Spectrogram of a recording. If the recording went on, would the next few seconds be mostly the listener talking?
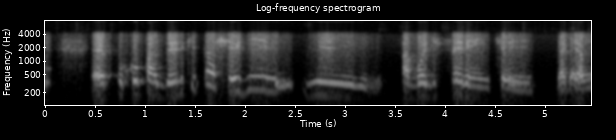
No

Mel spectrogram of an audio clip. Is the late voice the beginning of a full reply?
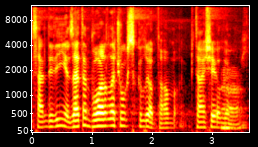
No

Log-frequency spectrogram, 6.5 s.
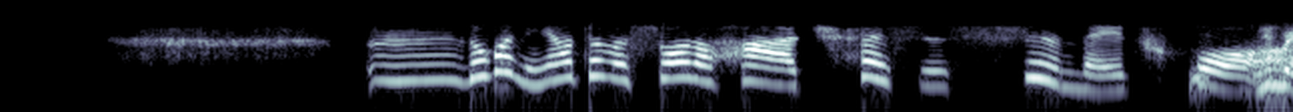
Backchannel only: No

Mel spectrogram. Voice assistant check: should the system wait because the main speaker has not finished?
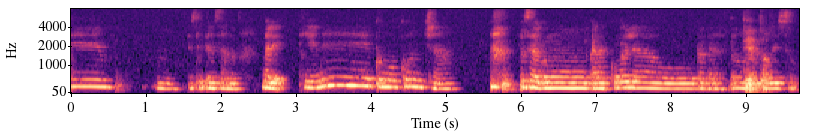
No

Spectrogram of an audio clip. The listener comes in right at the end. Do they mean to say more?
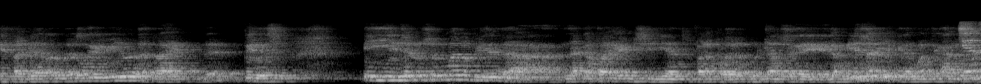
Yes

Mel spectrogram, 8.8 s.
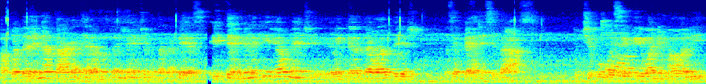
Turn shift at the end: No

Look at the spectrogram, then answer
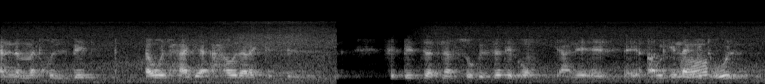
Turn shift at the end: No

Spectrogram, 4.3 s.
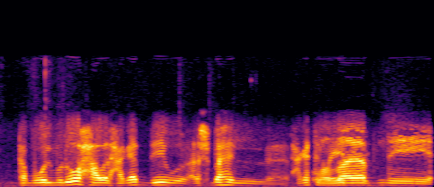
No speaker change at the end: No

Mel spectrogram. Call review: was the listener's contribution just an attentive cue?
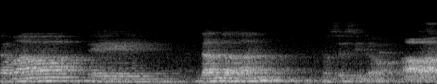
No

